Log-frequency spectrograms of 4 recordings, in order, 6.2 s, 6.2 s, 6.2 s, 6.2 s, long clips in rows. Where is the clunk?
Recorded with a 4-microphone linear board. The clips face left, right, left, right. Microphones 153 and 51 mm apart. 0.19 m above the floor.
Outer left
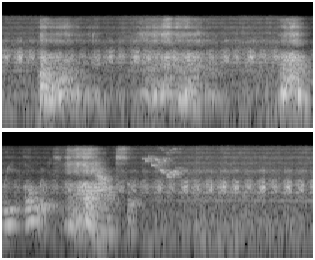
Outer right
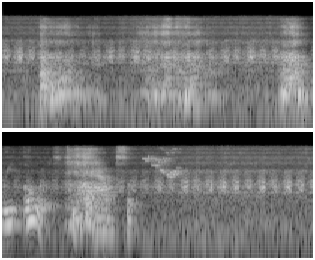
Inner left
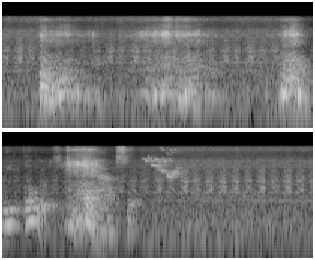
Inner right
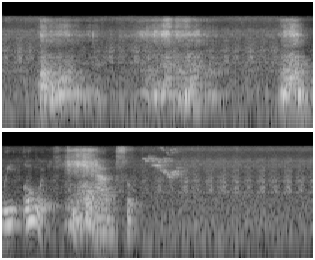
I don't hear a clunk.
